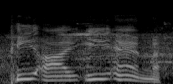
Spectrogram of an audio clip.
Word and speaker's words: Pien: Again, the young lady from the Netherlands spells her first name P-I-E-N. It's pronounced Pien.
